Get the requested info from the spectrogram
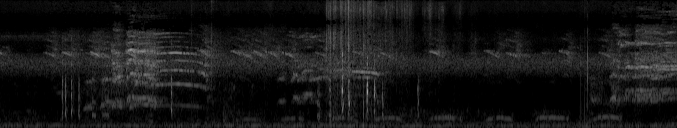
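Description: Bantam junglefowl roosters crowing, once about two seconds in and again near the end, with a run of low, evenly spaced clucks in between. A few sharp clicks come about seven seconds in and are the loudest sounds.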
